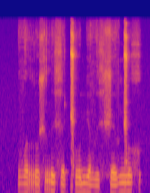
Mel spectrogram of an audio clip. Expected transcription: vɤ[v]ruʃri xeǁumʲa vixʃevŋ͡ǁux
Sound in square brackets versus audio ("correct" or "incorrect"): incorrect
